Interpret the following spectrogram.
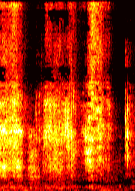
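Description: Biting and chewing a roast goose leg, meat and skin together, in an irregular run of short wet crackles and smacks.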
